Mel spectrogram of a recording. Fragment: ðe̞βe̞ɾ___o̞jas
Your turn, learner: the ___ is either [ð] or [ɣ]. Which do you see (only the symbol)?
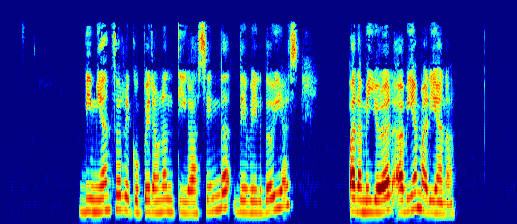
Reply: ð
